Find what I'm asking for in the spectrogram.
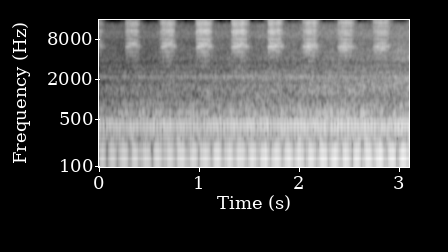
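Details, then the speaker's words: Valve refacing grinder, motor slowly brought up to set the contact point: steady mid-pitched ring over motor hum, pulsing about three times a second as the stone just kisses the valve face. "so I'm going to bring the motor up until I listen for an audible tone I want to do it slowly and precisely the measurement's not important at this point but we need to make and establish a contact point"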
